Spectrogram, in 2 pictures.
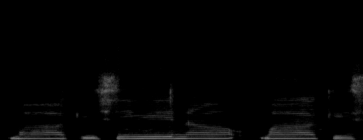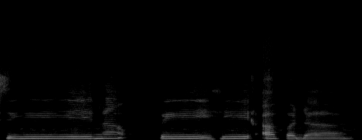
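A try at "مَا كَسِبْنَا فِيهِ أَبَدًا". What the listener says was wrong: Itu penekanan ya. Hinya pendek.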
